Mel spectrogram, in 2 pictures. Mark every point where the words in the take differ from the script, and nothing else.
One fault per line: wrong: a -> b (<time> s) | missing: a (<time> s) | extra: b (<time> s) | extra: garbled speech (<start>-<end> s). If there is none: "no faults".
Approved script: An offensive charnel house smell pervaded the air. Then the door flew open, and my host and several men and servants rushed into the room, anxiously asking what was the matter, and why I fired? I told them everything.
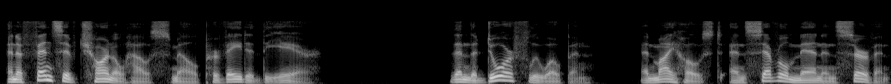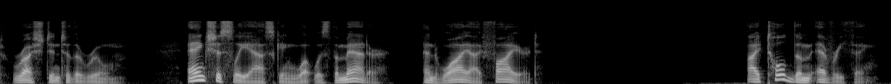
wrong: servants -> servant (8.4 s)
